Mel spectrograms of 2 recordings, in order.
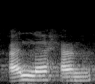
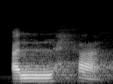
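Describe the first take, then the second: First: The L has a small bounce before H. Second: The L glides straight into the H. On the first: The speaker calls it wrong. "bukan alham, alham ... Salah" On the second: The speaker calls it right. "Sebenarnya itu alha"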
